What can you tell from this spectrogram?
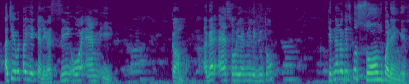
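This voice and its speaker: A man teaching English pronunciation to a class, asking questions and repeating words slowly. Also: sits high, a little mellow, muffled recording. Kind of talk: classroom lesson.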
